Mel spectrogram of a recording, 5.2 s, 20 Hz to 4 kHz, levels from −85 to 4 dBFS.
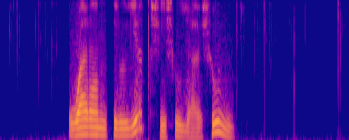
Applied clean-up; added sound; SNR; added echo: neural separator model SepFormer WHAMR!.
